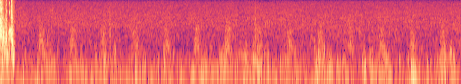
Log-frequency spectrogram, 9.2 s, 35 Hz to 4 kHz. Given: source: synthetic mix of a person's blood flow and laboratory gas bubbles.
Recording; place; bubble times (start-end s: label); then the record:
Doppler ultrasound of blood flow; subclavian vein
0.00-0.31 s: bubbles
From the record:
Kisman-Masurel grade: 212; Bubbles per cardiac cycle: several, 3 to 8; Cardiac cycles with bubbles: 1 to 10%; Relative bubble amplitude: moderate (0.250 to 0.450); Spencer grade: 1 (occasional bubble signal discernible with the cardiac motion signal, with majority of cardiac periods free of bubbles); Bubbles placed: anywhere in the cardiac cycle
